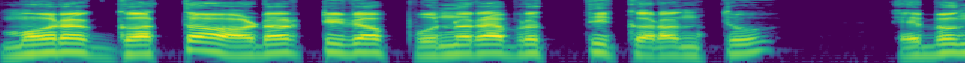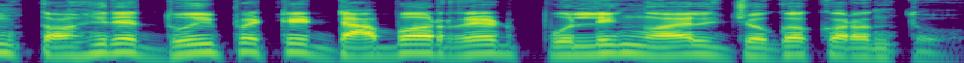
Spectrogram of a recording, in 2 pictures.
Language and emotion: Odia, neutral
